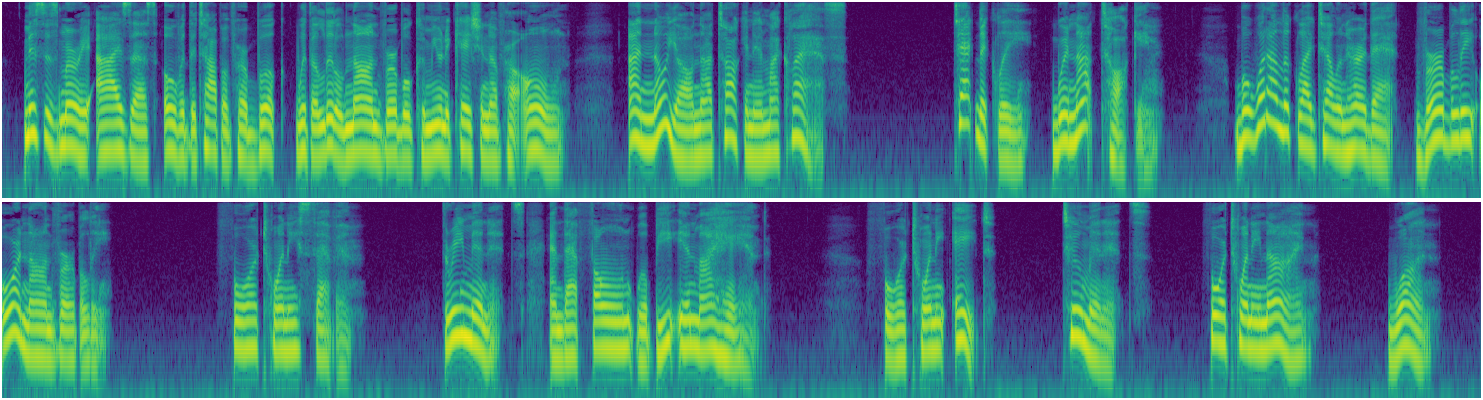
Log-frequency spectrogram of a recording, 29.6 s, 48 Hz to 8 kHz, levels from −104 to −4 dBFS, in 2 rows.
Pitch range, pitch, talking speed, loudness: 145-200 Hz, 170 Hz, 115 wpm, -18 LUFS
